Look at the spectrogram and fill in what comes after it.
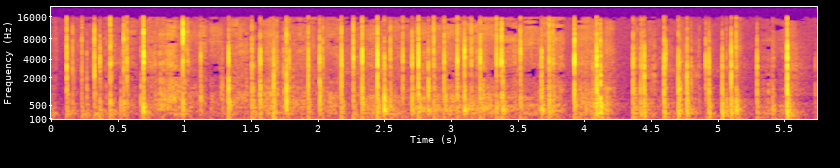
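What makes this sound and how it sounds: Long pink nails tap rapidly on a clear, hollow plastic clamshell blister package holding nested metal gingerbread cookie cutters on a cardboard backing. The result is a quick, uneven stream of short, dry clicks and light plasticky knocks with a bright top edge and very little ring.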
